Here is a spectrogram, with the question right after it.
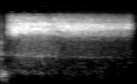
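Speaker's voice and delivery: soft voiceless hiss; snake hiss. Acted. Snakes at the gates hissing as they part, soft hiss.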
